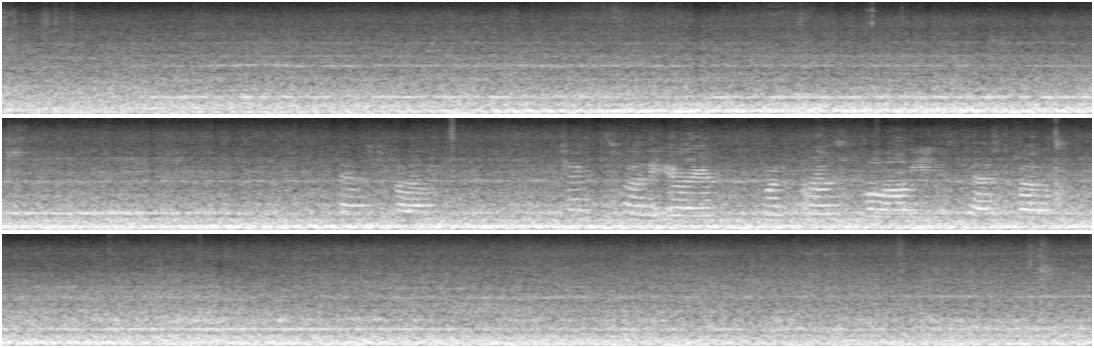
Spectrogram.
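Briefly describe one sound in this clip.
A train's motor whines with a steady tone.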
